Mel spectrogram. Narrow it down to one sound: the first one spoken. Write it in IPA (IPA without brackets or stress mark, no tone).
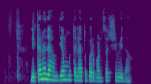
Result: l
